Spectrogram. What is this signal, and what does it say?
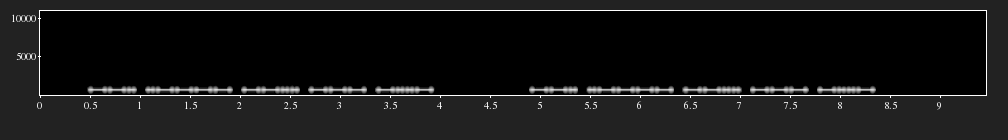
Morse code, heard as a keyed tone, about 25 wpm, 700 Hz. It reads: G1ZOX G1ZOX
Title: DXCC-100 Call Signs - 5 Characters - Repeated 3x - 25wpm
